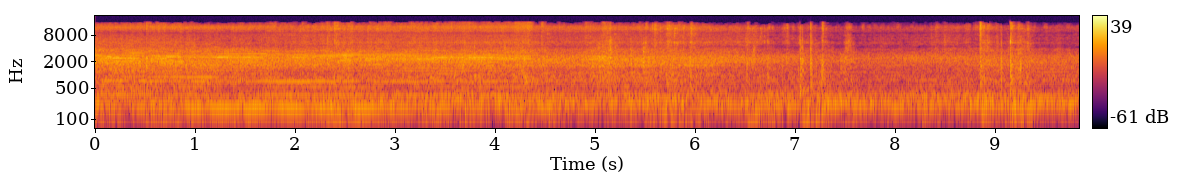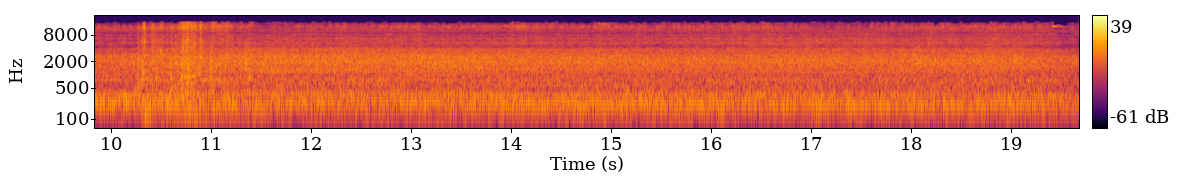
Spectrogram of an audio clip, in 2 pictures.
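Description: Garbage compactor truck running, its engine and hydraulic compactor making a steady hum with a held tone. Between about five and eleven seconds in there are sharp cracking and knocking sounds, from rubbish being crushed in the hopper and plastic bins being handled.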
